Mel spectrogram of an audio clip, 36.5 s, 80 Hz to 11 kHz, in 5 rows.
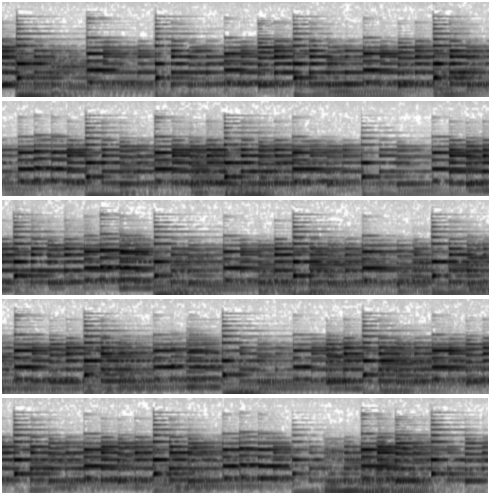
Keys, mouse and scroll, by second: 3.5 click, 4.1 w, 5.2-7.8 typing, 5.4-6.7 drag, 6.9-8.0 drag, 8.6 click, 9.0 KP_1, 9.4 Tab, 9.4 click, 10.2-13.2 typing, 13.5 middle click, 14.1 click, 14.7 middle click, 15.0 click, 15.7 middle click, 15.8-16.8 drag, 16.8 middle click, 17.3 middle click, 17.4 click, 17.8 middle click, 18.4 middle click, 18.6-19.0 drag, 19.0 middle click, 19.4 click, 19.9 middle click, 20.2-20.8 right drag, 20.8 ctrl+a, 21.9 right click, 22.0 click, 22.0 right click, 22.7 g, 24.7-25.3 drag, 25.3 middle click, 25.4 s, 26.2-26.9 drag, 26.6 s, 28.8 s, 31.2 click, 32.4 middle click, 33.2 click, 33.9 middle click, 34.6 g.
